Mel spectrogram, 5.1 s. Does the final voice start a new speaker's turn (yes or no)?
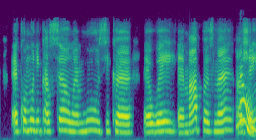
yes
